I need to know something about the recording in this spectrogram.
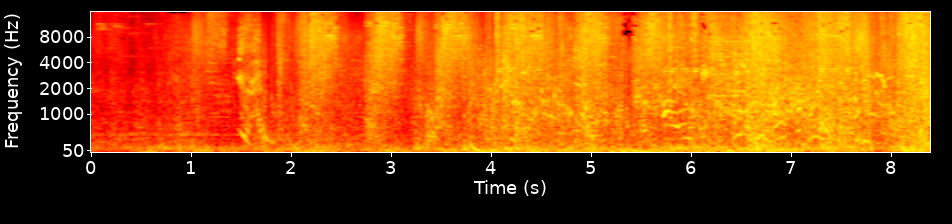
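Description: Game sound effects of spells and hits clash during a fight.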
